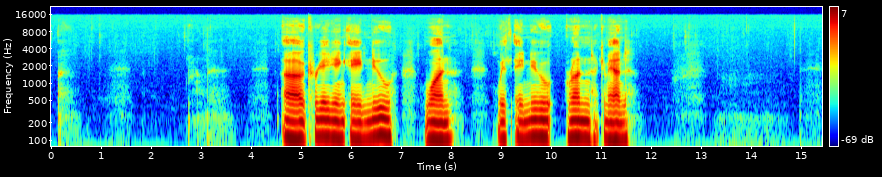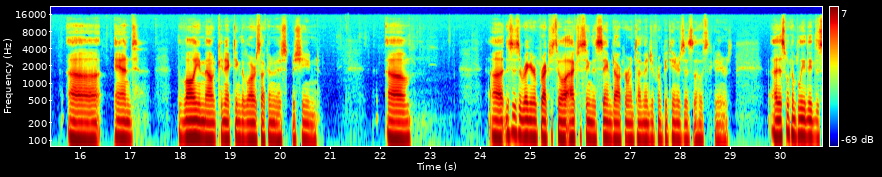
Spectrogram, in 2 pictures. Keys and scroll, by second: 0.0-2.5 typing, 4.3-23.2 typing, 17.4 ctrl+[, 23.7 ctrl+[, 23.7 ctrl+j, 24.6-30.8 typing.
